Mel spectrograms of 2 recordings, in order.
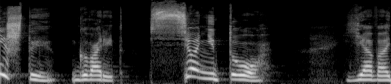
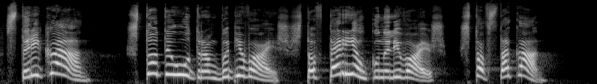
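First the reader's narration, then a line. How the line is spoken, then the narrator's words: Angry shout. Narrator (Russian): Я сердито закричал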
